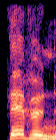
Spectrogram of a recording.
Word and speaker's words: Devon: That, Devon, I've got it right. Devon, like Devon Loch, which like which you two are honestly spread eagling yourselves in front of the the finishing line.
